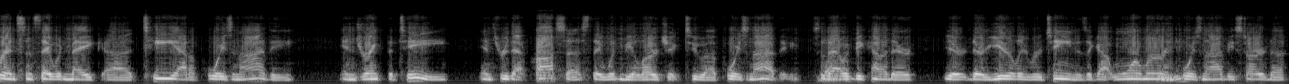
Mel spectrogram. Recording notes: Sorry for the audio quality. We are working on fixing our recording equipment.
